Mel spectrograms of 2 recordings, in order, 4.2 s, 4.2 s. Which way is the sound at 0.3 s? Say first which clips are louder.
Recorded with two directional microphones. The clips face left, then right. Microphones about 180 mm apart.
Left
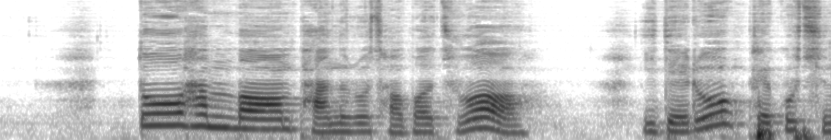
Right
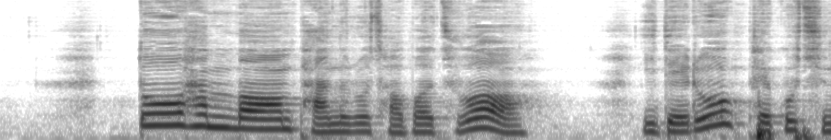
Right 3 dB; 20° right (ahead or behind).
